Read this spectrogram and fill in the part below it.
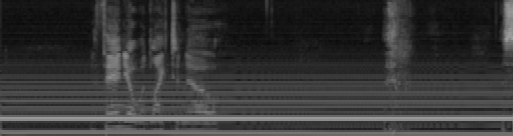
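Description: A second man speaks calmly into a microphone.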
